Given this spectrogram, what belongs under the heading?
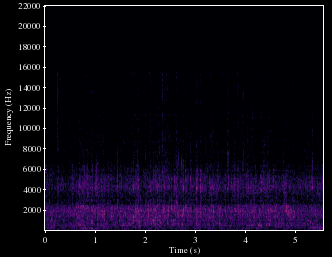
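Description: Water runs steadily to rinse out a bamboo tube used for cooking rice, a continuous close splashing trickle without pause.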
